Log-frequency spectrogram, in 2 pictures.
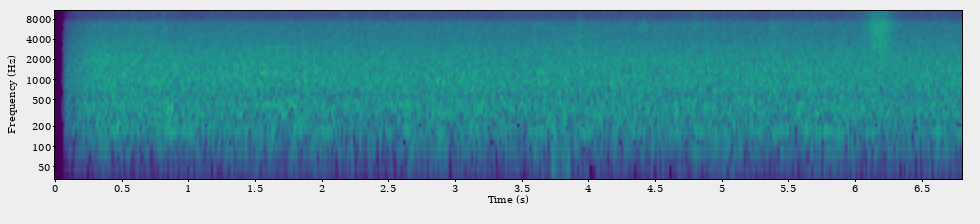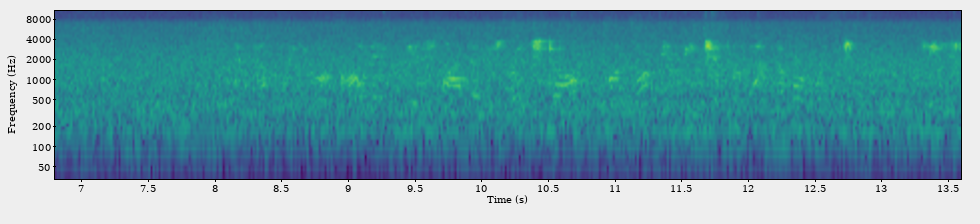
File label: call recording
